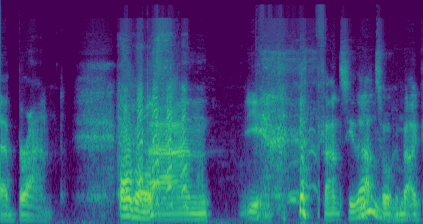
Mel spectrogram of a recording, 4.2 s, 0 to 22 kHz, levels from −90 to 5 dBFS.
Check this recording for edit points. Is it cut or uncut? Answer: cut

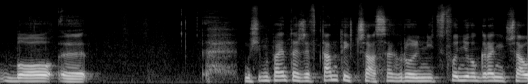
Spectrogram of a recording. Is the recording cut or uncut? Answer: cut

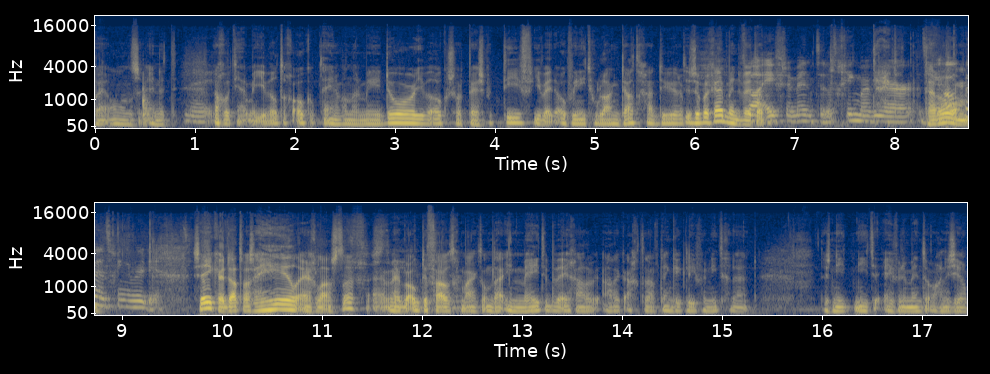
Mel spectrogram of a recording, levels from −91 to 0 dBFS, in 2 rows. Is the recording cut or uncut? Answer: cut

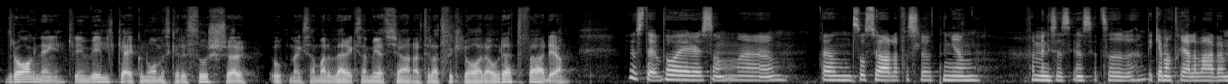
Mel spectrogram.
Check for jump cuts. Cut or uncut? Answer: cut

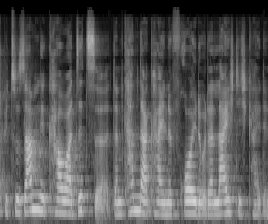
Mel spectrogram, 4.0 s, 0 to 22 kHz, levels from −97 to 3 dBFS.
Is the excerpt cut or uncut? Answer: uncut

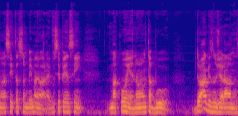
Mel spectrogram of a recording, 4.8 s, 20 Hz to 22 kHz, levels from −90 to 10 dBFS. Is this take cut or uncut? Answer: uncut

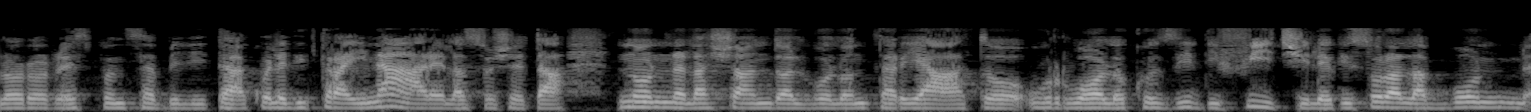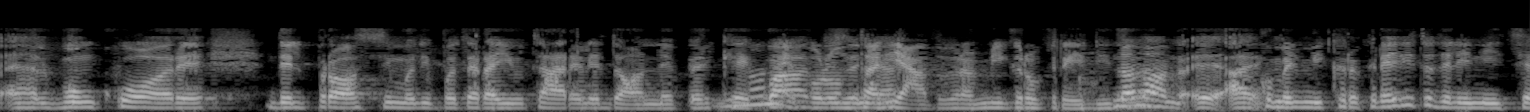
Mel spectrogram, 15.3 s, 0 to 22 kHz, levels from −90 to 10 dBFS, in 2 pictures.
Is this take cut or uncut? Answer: cut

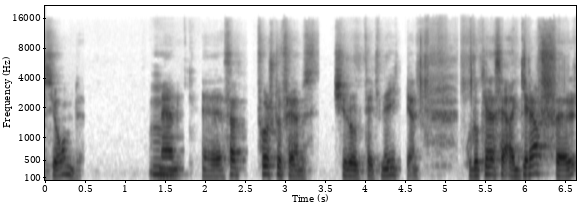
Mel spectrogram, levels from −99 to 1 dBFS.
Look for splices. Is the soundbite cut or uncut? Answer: uncut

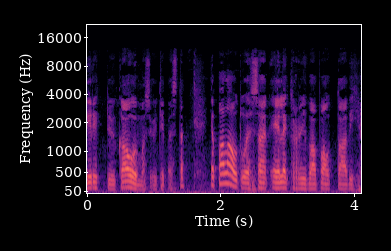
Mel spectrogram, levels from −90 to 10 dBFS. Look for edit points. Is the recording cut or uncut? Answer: uncut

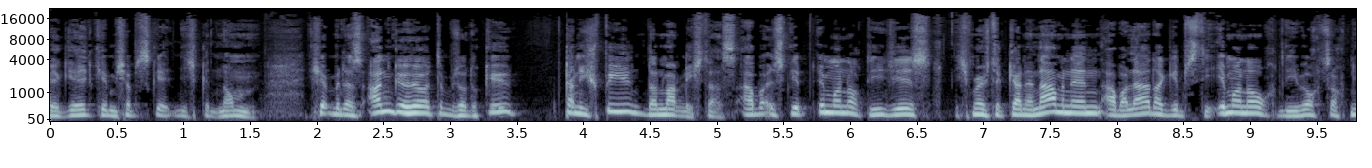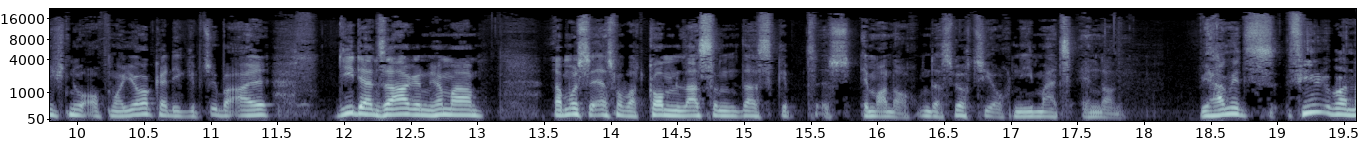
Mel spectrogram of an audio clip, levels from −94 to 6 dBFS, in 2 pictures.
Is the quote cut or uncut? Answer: uncut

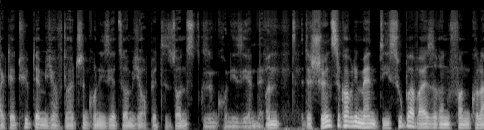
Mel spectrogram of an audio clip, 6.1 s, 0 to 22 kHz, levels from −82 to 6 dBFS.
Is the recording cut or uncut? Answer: cut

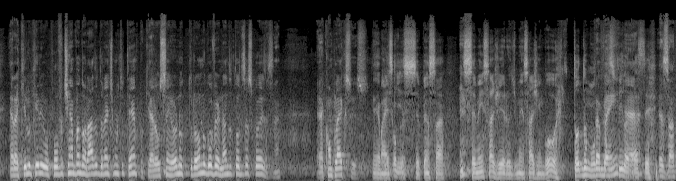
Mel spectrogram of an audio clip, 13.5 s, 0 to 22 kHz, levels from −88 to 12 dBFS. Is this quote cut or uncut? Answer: uncut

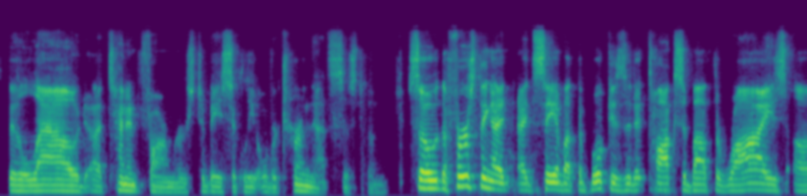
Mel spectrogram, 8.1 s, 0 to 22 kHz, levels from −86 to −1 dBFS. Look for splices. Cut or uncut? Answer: cut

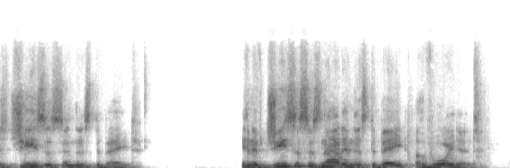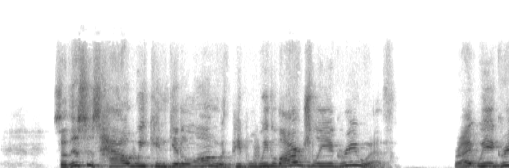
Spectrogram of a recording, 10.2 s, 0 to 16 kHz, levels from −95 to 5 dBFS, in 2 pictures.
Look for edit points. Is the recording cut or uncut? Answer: uncut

